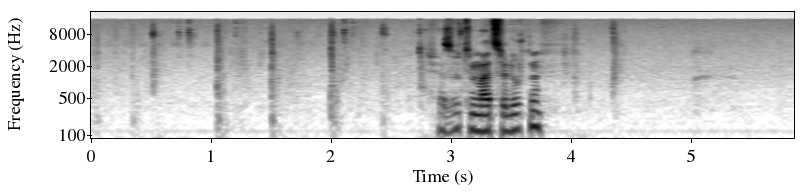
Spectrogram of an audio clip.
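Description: Footsteps crunch over dry ground.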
